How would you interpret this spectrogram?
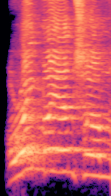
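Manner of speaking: put-on a light drunken slur, pitched high; lightly voiced tipsy stranger. Drunk stranger at the door asking a favour, lightly slurred. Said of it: "slurred the stranger".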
